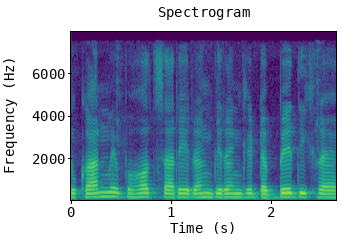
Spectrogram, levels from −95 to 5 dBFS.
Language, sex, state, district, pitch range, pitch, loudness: Hindi, female, Haryana, Charkhi Dadri, 175-185 Hz, 175 Hz, -17 LUFS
